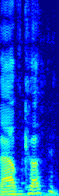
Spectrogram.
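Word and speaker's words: BAVC: But anyway, you will in the coming weeks be seeing some of those because the people here at Bavac, how do you say it, Bavka, B-A-V-C, Bavka, are excited about being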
